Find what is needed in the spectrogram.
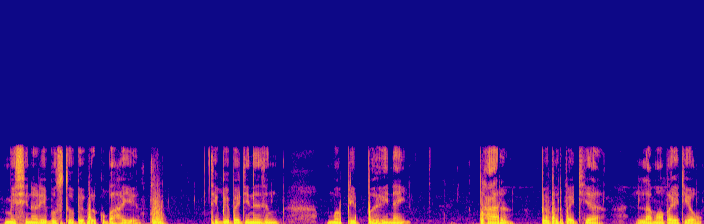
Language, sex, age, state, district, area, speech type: Bodo, male, 18-30, Assam, Baksa, rural, spontaneous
